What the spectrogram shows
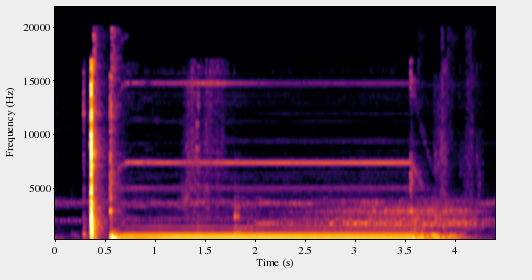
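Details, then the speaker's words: Yamaha R6 no-start diagnosis, new fuel pump plugged in with key cycled and no fuel in the tank: a click then a steady electric hum for about three seconds that stops cleanly; pump primes normally. "It should prime for a couple seconds. Haha. Yes, sir. You hear that? That was the pump priming."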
